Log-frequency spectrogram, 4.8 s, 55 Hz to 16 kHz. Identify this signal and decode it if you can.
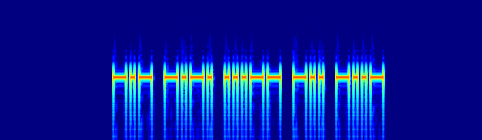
Morse code, heard as a keyed tone, about 28 wpm, 700 Hz. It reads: KC3DX
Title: USA Call Signs - 5 Characters - 2x Character Spacing - 28wpm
